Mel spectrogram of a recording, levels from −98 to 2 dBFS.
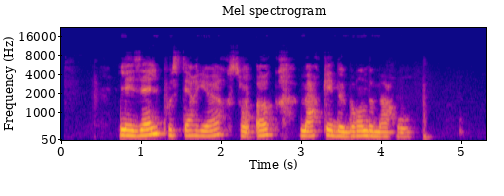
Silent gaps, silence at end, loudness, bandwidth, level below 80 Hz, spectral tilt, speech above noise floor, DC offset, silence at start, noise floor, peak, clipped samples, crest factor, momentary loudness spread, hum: none; 0.75 s; -20 LUFS; 7.8 kHz; -58 dBFS; -8 dB/octave; 46 dB; under 0.1%; 0.75 s; -65 dBFS; -4 dBFS; under 0.1%; 16 dB; 12 LU; none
